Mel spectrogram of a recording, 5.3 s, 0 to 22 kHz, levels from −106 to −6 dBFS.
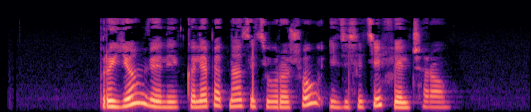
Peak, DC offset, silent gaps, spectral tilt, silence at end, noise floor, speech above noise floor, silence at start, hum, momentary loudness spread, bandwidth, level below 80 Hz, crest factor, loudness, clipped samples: -6 dBFS; under 0.1%; none; -5.5 dB/octave; 0.85 s; -78 dBFS; 54 dB; 1.05 s; none; 13 LU; 11.5 kHz; -78 dBFS; 20 dB; -25 LUFS; under 0.1%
